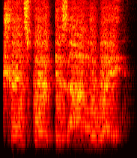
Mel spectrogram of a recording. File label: Human Young Male Voice Police Dispatch; Emergency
